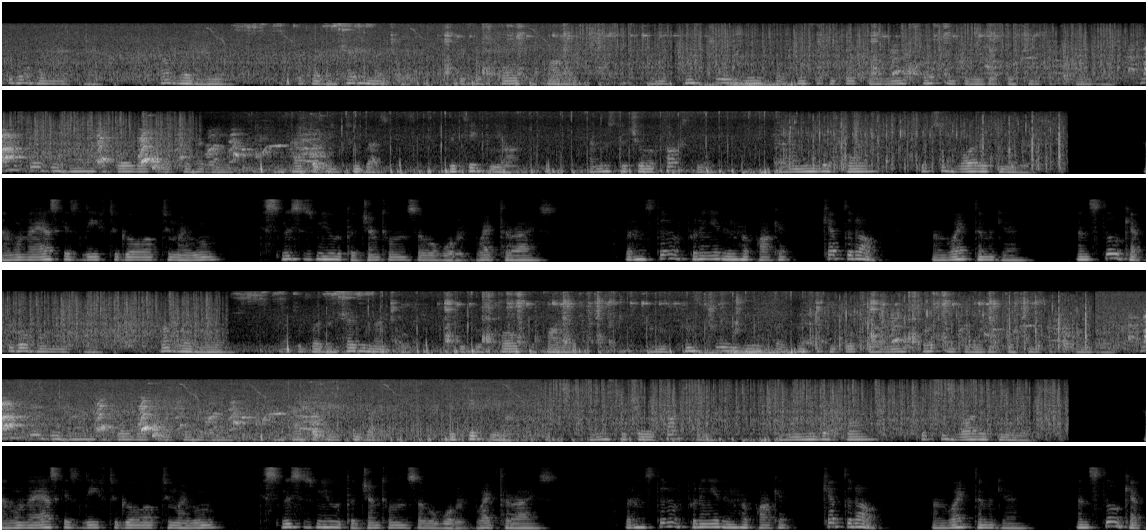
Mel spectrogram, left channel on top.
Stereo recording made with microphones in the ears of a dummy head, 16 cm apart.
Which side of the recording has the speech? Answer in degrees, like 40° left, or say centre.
10° right.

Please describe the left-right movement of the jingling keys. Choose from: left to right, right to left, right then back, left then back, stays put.
left to right.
